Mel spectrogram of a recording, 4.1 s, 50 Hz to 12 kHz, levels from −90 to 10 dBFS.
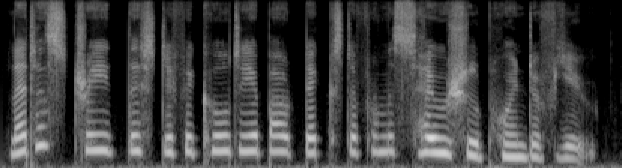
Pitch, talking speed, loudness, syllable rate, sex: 275 Hz, 190 wpm, -19 LUFS, 4.9 syllables/s, female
